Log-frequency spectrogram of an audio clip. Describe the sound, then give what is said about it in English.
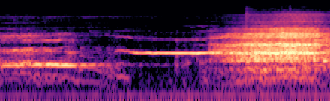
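Howler monkeys calling in a tropical rainforest in Belize: long, moaning howls that swell into a loud, rasping roar, continuous, with no one talking. “Those are howler monkeys in a tropical rainforest in Belize.”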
